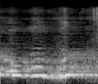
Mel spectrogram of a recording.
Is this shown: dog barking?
yes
